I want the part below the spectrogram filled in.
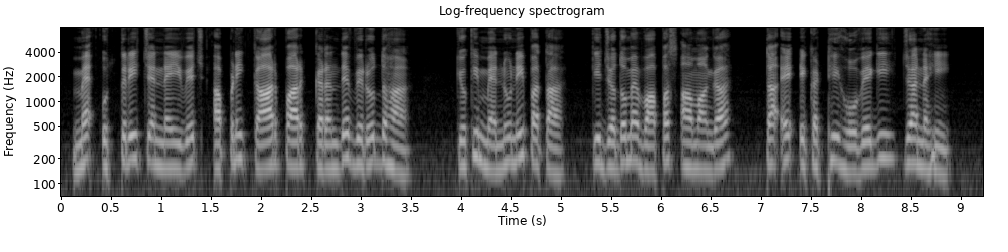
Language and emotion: Punjabi, fearful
